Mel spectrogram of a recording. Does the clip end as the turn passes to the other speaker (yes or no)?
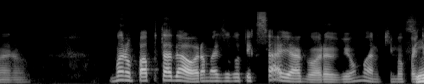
yes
